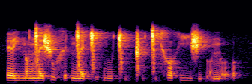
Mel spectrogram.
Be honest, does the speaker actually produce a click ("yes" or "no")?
yes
